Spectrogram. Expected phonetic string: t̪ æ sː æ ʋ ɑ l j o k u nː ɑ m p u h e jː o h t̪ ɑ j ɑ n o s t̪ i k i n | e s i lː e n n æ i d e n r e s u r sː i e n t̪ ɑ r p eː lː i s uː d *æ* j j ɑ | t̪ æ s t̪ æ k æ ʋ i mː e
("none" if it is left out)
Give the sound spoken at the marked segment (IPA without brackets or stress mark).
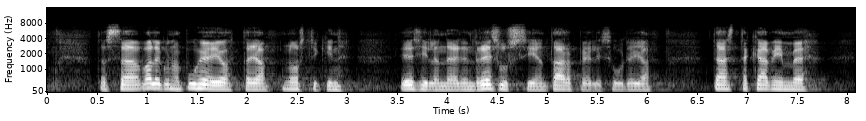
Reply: e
